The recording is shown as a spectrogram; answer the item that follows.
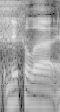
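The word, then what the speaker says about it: Nicolas: I found out after all these years that you don't actually pronounce the S in his first name. Nicola,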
